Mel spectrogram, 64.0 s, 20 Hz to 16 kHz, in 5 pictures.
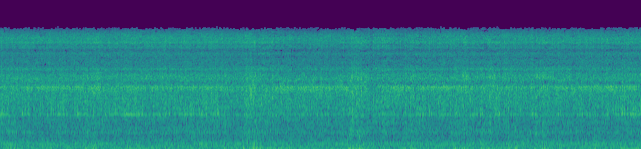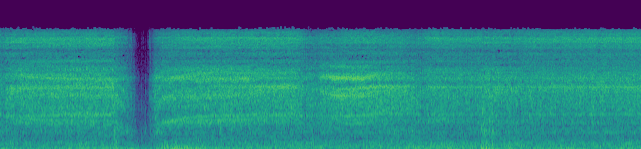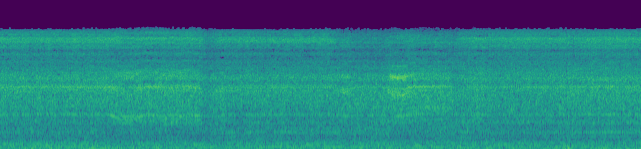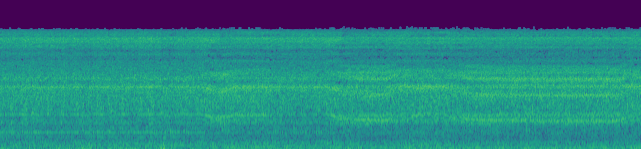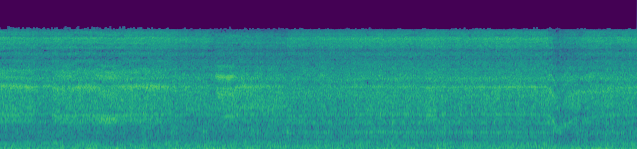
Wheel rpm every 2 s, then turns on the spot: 240, 230, 240, 240, 240, 230, 230, 170, 160, 220, 230, 230, 230, 230, 220, 230, 230, 230, 230, 230, 230, 230, 230, 220, 210, 220, 230, 230, 230, 230, 230, 200.
none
